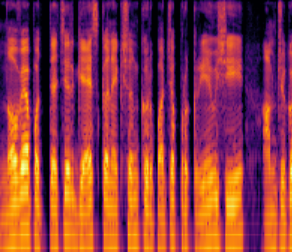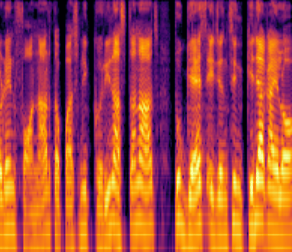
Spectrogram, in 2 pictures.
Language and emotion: Goan Konkani, angry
